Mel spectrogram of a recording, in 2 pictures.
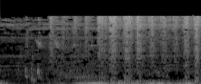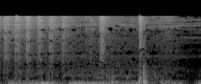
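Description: A spray bottle squirts in quick bursts.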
